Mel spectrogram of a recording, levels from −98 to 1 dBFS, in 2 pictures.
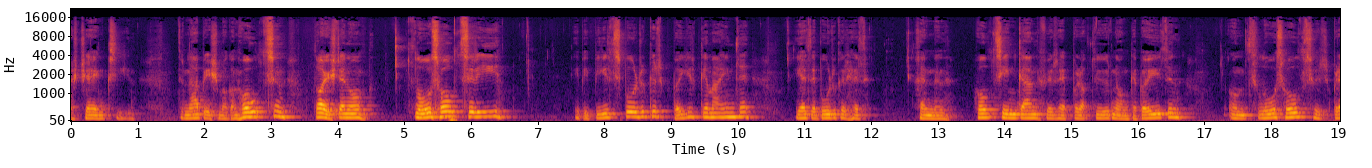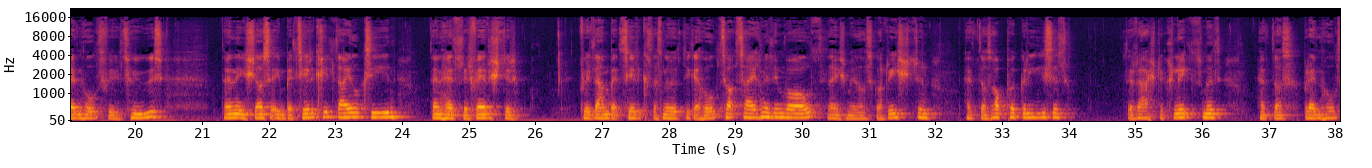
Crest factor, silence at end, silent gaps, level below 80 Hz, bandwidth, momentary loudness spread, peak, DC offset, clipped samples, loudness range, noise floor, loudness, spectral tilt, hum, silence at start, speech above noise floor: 22 dB; 0 s; none; -52 dBFS; 16.5 kHz; 14 LU; -2 dBFS; under 0.1%; under 0.1%; 6 LU; -61 dBFS; -24 LUFS; -5.5 dB/octave; none; 0 s; 38 dB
